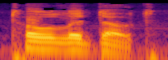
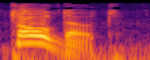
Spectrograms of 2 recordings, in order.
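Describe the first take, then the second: First: It is said in three syllables, to-le-dot. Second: It is said in two syllables, tol-dot. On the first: This is the form used when reading the Torah. The speaker calls it right. "But the real word, the one that you're supposed to use when you're reading the Torah" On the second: This is the everyday way people name the portion. The speaker calls it wrong. "the sedra is toldot"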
